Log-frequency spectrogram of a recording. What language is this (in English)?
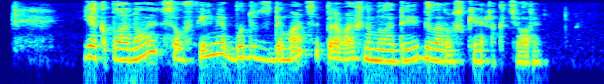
Belarusian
